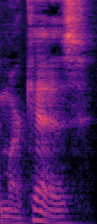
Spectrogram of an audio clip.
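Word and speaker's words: Marqués: So this is a a vineyard called Marqu or Marquez. I would typically say Marqu even though the the exact that that would be more like the French pronunciation as far as I know.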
